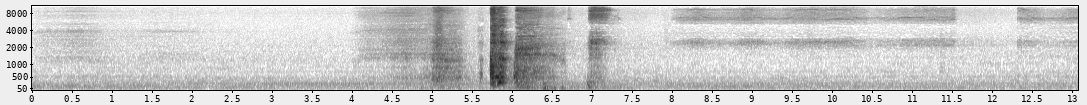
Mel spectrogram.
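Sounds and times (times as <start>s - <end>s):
drawn breath: 4.0s - 5.6s
person coughing: 5.0s - 7.3s.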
